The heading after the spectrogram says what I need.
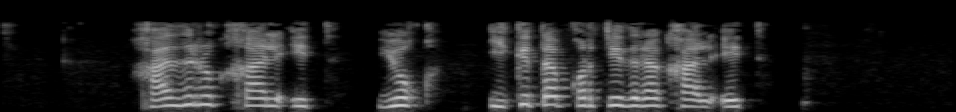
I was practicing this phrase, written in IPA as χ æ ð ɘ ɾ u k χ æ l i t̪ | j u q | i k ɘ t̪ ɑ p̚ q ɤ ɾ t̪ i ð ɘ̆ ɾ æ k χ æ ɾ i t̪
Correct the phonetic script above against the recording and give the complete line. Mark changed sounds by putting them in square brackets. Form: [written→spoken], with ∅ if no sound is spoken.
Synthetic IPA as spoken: χ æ ð ɘ ɾ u k χ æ l i t̪ | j u q | i k ɘ t̪ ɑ p̚ q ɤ ɾ t̪ i ð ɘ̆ ɾ æ k χ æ [ɾ→l] i t̪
